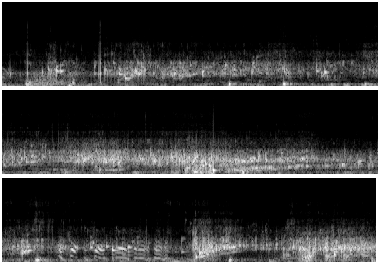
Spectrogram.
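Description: Muffled underwater sloshing and churning of water goes on throughout.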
